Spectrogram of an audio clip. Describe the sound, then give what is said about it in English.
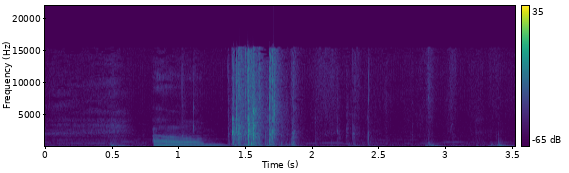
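A deck of cards, one of four decks laid out, is riffle-shuffled in one quick, crisp burst of fluttering snaps, preceded by a brief hum from a voice and followed by scattered light taps and clicks. “I'm just going to shuffle another deck. I have four decks out total. That's why all that shuffling is happening.”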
